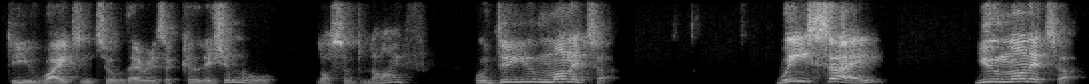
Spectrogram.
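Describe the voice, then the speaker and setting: A man acting as an indignant male barrister in a stage drama, addressing an inquiry. His voice sits high for a man and swings widely in pitch. He speaks formally and deliberately, breaking his submissions into emphatic short phrases. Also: animated, pushed and bright. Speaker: actor in an online table read. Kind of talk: formal courtroom submission, play reading.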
